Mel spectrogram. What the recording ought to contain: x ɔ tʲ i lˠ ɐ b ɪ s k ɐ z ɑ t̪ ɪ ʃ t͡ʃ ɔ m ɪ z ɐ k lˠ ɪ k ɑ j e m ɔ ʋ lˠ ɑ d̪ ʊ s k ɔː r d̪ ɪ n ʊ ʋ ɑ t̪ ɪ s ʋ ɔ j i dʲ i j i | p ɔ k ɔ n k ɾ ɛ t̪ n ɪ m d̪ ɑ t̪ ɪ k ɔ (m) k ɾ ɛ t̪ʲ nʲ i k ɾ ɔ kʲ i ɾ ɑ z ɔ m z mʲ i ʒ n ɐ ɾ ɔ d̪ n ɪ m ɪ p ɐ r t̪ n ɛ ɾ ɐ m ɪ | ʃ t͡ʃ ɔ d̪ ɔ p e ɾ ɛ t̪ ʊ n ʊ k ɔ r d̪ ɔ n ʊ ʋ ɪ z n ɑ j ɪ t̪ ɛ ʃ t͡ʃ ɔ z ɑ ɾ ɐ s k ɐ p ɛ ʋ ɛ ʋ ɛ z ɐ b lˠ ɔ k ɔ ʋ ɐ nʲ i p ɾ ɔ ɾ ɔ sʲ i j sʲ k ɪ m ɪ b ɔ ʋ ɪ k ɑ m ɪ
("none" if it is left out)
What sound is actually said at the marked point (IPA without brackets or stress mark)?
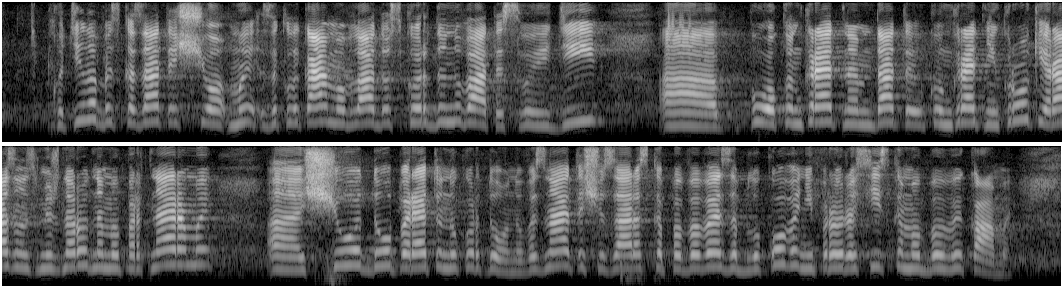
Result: n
